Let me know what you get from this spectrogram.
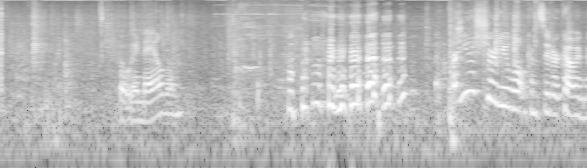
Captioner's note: both laughing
